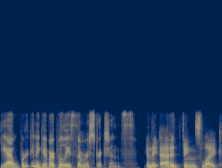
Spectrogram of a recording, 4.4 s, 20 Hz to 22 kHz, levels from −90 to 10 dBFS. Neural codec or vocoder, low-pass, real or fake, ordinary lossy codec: none; 7.2 kHz; real; Opus, 64 kbps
